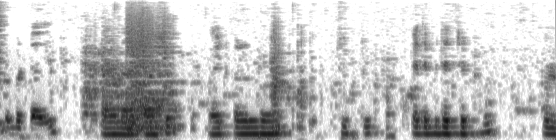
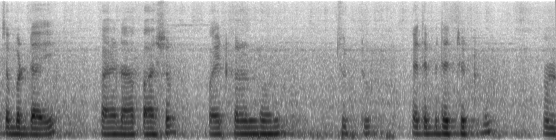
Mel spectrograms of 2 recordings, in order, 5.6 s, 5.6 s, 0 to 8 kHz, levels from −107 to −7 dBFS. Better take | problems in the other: second | noise reduction (classical method Wiener filter)

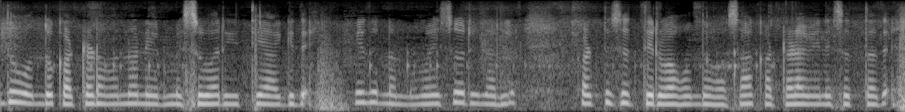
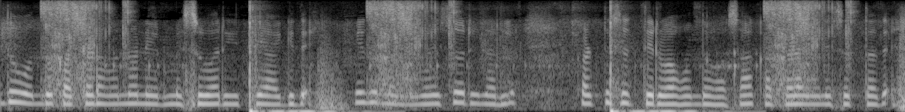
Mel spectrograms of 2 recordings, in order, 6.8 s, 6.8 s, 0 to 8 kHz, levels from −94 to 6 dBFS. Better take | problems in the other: first | background sound (Tearing + Clapping); 2 dB below the speech

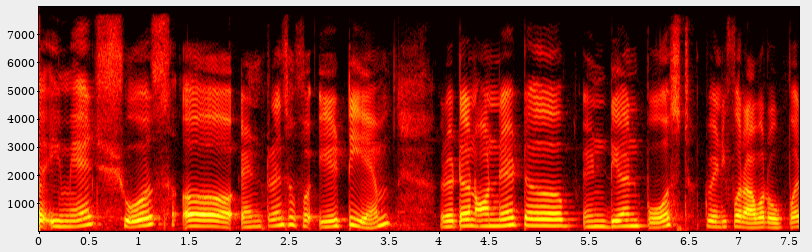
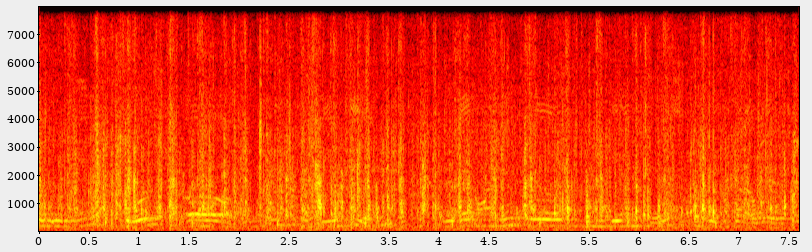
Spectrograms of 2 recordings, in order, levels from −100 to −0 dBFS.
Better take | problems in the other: first | background sound (Livestock, farm animals, working animals); 5 dB above the speech // room echo; dies away in 0.6 s

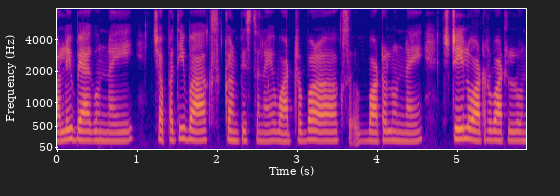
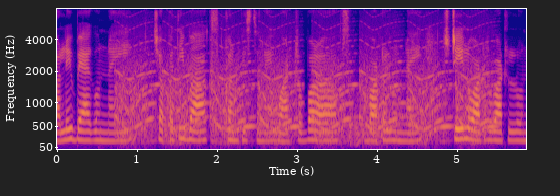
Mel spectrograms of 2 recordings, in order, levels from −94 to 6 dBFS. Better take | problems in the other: first | background sound (Alarm); 4 dB below the speech

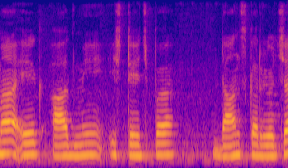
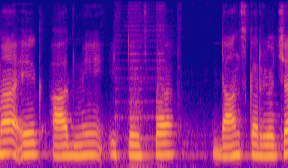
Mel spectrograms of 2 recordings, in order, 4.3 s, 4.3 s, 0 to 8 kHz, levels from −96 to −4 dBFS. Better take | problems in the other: first | noise reduction (neural separator model SepFormer DNS4)

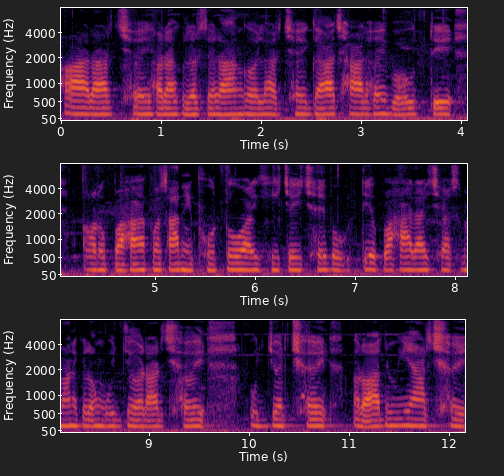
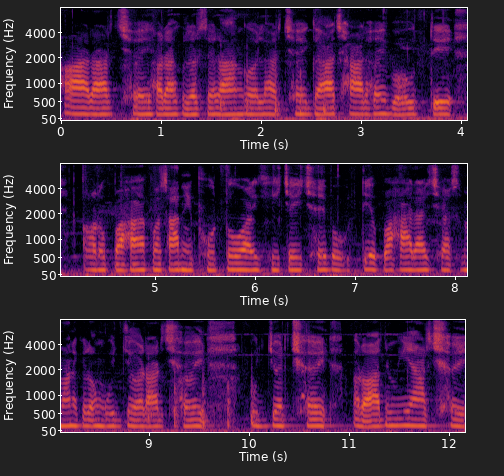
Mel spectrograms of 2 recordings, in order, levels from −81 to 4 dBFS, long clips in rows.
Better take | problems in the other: first | background sound (Knock / Wood); 17 dB below the speech

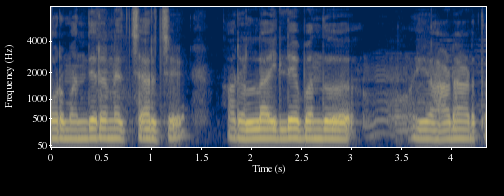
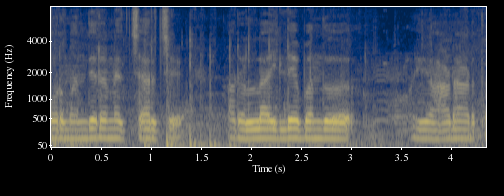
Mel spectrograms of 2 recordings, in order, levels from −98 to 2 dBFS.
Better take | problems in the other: first | background sound (Sliding door); 15 dB below the speech

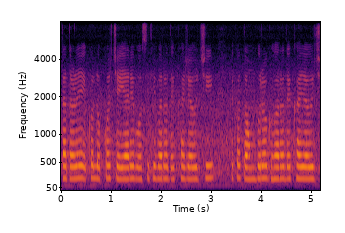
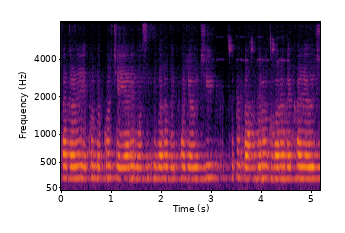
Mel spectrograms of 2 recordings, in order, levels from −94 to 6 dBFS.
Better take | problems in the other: first | noise reduction (neural separator model SepFormer DNS4)

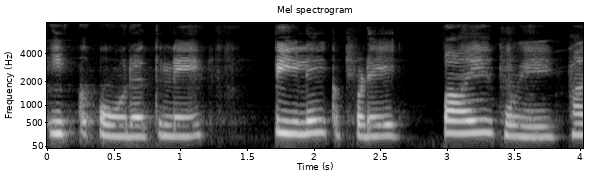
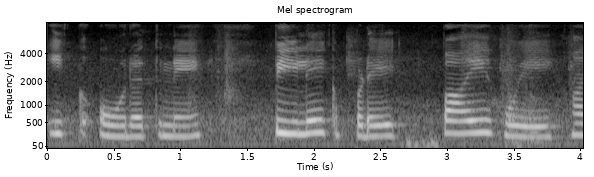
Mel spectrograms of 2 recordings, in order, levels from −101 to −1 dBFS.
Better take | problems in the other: second | noise reduction (neural mask model DeepFilterNet 3)

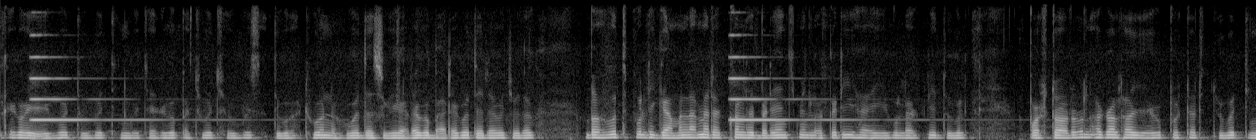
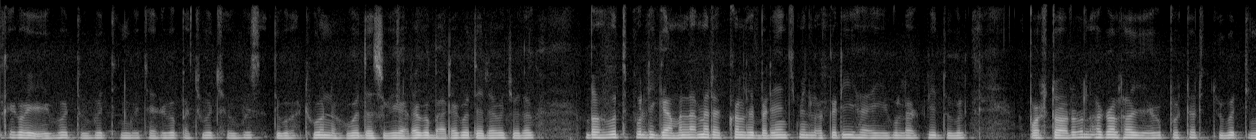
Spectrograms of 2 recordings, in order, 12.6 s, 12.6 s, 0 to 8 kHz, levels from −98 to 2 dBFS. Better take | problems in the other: second | background sound (Piano); 12 dB below the speech

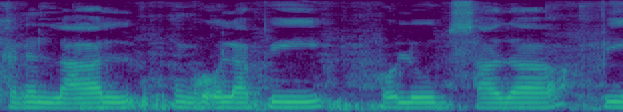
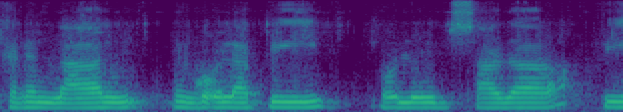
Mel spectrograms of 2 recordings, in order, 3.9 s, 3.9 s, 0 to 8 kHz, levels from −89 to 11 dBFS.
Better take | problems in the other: first | noise reduction (neural separator model SepFormer DNS4)

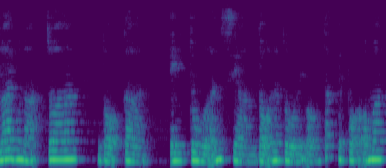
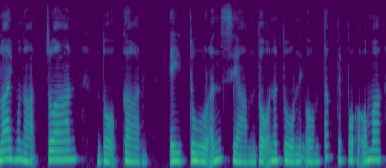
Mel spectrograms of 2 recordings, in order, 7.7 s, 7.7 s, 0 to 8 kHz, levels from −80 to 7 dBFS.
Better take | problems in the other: second | room echo; dies away in 0.6 s

